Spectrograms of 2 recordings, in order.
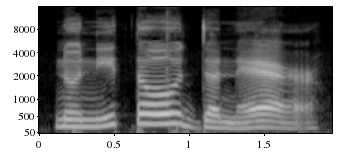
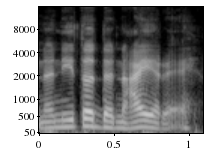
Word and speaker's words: Nonito Donaire: So our first poll here is going to be Manny Pacquiao versus Nonito Donaire, or is in the Tagalog pronunciation, Nonito Donaire.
